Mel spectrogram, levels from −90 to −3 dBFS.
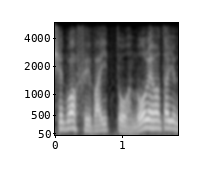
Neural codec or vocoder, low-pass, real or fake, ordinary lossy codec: codec, 16 kHz, 0.5 kbps, FunCodec, trained on Chinese and English, 25 frames a second; 5.4 kHz; fake; none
